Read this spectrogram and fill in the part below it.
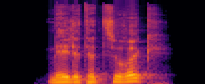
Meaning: inflection of zurückmelden: 1. second-person plural preterite 2. second-person plural subjunctive II
- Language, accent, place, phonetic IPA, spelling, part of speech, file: German, Germany, Berlin, [ˌmɛldətət t͡suˈʁʏk], meldetet zurück, verb, De-meldetet zurück.ogg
